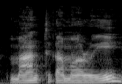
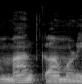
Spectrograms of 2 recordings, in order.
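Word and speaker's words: Montgomery: 동료인 짐 파머를 to meet with 마틴 루터 킹을 교회에서 몬트가머리, 우리가 흔히 몽고메리라 그러죠. 알라바마주 몽고메리에서 영어는 T로 발음을 하대요. 몬트가머리 이렇게 발음해요.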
